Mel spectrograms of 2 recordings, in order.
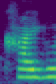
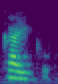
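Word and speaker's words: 介護: Student ভিসাতে আসছে, Japanese পারে, বোঝে, কিন্তু accent অনেকে আছে খাইগো নিয়ে কথা বলে, অথচ খাইগোটাই ঠিকমতো উচ্চারণ করতে পারে না। বলে কাইগো, কাইগো, কাইগো ভিসাতে যারা আসে।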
